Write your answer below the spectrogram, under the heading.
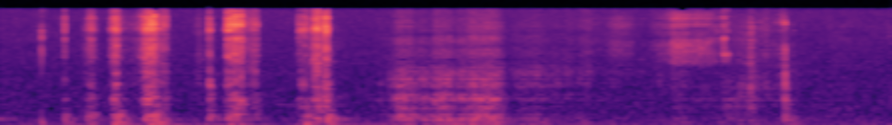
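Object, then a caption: Plaster excavation block. A chisel tool scratches and digs into a small, solid, crumbly plaster fossil dig block held in the fingers. Short, dry, raspy scraping strokes come in quick bursts, followed by a longer grinding scrape and then softer, quieter scratches as the plaster crumbles away.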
